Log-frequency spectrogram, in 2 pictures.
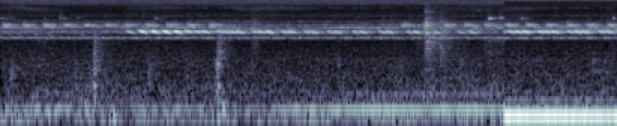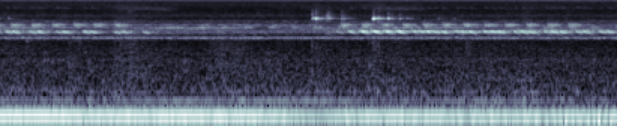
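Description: Crickets chirping steadily, several high-pitched pulsing trills overlapping at different pitches.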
